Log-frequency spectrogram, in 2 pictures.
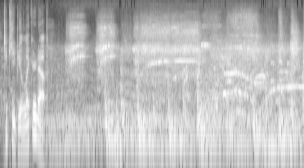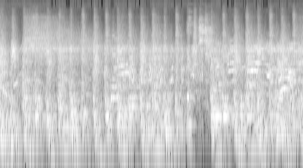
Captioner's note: music and drilling noises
